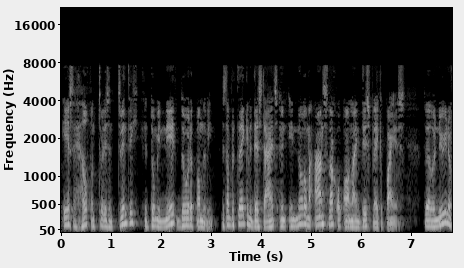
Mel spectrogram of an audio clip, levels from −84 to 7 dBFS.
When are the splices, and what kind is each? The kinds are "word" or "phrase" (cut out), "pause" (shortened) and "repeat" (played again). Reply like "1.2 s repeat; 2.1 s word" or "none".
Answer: 2.3 s word; 3.1 s pause; 5.6 s phrase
